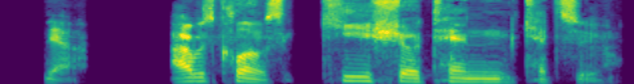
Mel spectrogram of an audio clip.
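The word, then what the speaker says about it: Kishōtenketsu: Kisho. And the O has like a line over it if you want to go for the long vowel sound. Kishoten Ketsu.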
